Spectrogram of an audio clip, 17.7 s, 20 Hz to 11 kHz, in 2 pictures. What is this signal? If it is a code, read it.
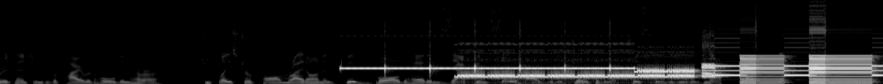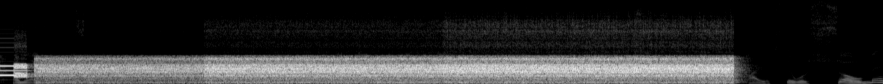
Dial-up modem handshake (V.34 or later), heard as a whistle, warbles, then hiss, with speech in English.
